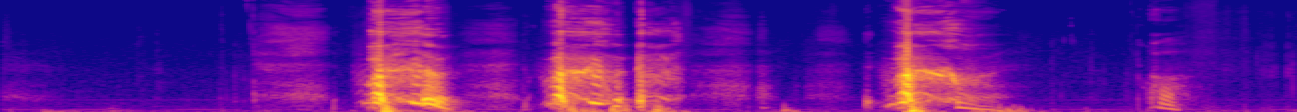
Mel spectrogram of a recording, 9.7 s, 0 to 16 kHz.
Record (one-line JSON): {"cough_length": "9.7 s", "cough_amplitude": 32768, "cough_signal_mean_std_ratio": 0.28, "survey_phase": "beta (2021-08-13 to 2022-03-07)", "age": "65+", "gender": "Male", "wearing_mask": "No", "symptom_cough_any": true, "symptom_new_continuous_cough": true, "symptom_runny_or_blocked_nose": true, "symptom_headache": true, "symptom_onset": "6 days", "smoker_status": "Never smoked", "respiratory_condition_asthma": false, "respiratory_condition_other": false, "recruitment_source": "Test and Trace", "submission_delay": "1 day", "covid_test_result": "Positive", "covid_test_method": "RT-qPCR"}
